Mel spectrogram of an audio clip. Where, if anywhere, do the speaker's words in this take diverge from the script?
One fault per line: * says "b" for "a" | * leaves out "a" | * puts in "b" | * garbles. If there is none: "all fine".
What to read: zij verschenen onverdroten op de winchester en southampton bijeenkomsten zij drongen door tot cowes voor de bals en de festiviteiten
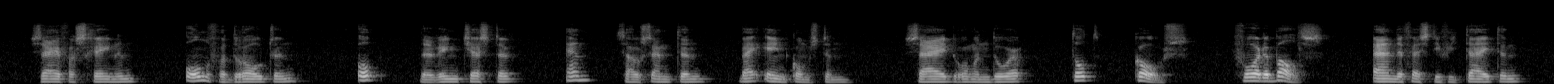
all fine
